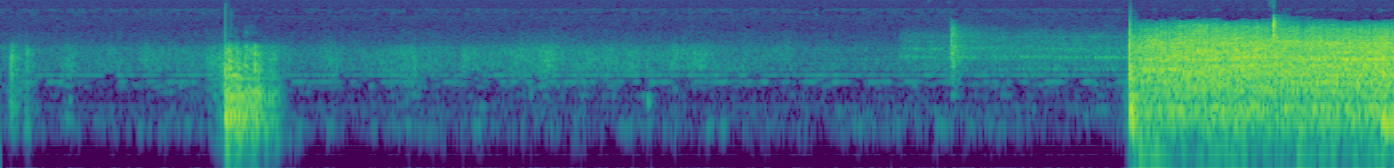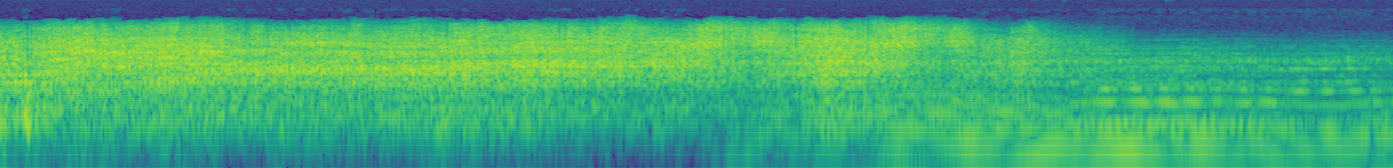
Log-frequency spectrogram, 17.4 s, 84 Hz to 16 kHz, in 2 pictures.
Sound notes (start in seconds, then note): 6.6 flame hissing; 13.3 ominous orchestral music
